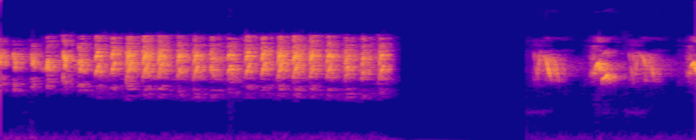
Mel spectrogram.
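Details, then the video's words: Eurasian tree sparrow's dry, rapid rattling chatter lasting two seconds, then a pause followed by a few rough chirps, used as training audio for songbirds. "Cerecetan Burung Gereja"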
